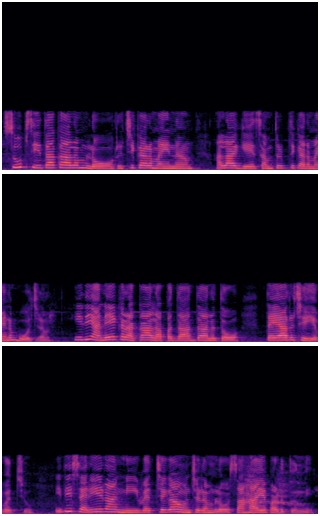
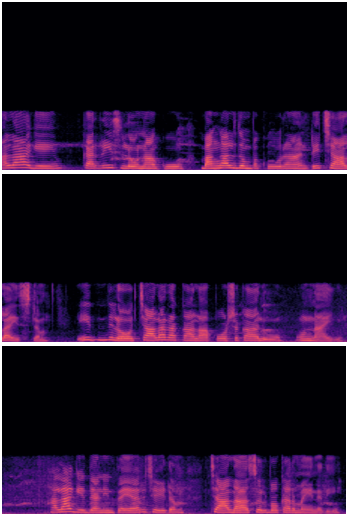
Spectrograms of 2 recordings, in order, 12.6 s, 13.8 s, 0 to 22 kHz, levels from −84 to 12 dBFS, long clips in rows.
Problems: background conversations at intervals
